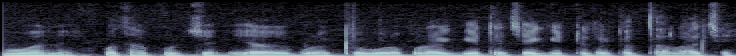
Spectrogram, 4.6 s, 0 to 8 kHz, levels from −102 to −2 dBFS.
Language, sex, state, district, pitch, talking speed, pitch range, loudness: Bengali, male, West Bengal, Malda, 135 Hz, 220 wpm, 130-135 Hz, -23 LUFS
